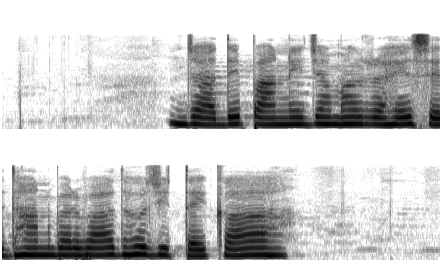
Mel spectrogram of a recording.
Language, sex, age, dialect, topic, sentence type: Magahi, female, 60-100, Central/Standard, agriculture, question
